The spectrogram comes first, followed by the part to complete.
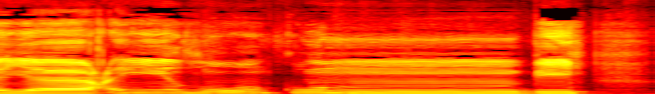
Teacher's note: Mim bertemu dengan ba kena dengun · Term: Ikhfa syafawi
